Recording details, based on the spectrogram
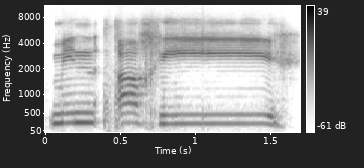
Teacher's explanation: جیسے کہ نون ساکین کے بعد اگر حرف حلقی میں سے کوئی ایک حرف آ جائے، جیسے کہ یہاں پر آیا، دیکھیں یہاں پر دیکھیں من ہے، یہاں پر آخی، حمزہ ہے، نون ساکین کے بعد حمزہ ہے تو وہاں پر غنہ نہیں کریں گے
